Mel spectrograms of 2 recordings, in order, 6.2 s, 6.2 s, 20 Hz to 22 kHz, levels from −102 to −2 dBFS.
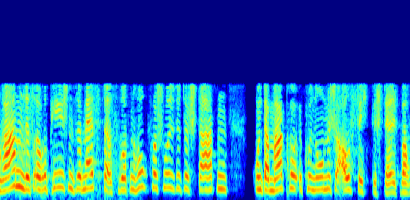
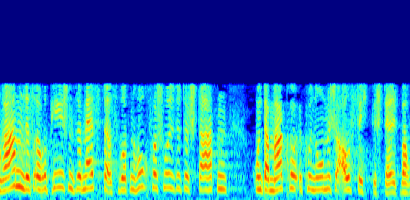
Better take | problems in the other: second | noise reduction (neural mask model Resemble Enhance denoiser)

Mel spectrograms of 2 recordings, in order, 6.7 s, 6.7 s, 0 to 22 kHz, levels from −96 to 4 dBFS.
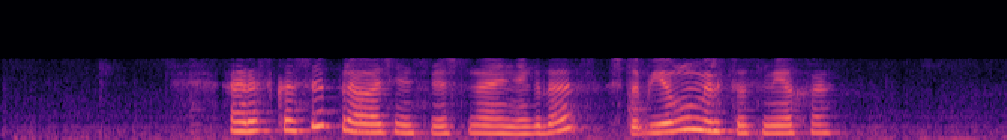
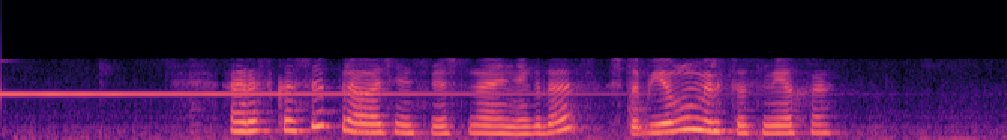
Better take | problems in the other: first | background sound (Wind chime); 12 dB below the speech

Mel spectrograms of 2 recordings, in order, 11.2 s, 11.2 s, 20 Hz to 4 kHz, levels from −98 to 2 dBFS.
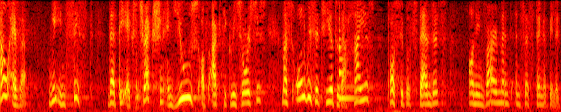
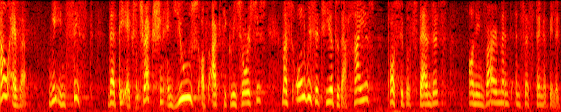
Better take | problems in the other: second | background sound (Tabla); 7 dB below the speech

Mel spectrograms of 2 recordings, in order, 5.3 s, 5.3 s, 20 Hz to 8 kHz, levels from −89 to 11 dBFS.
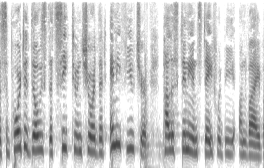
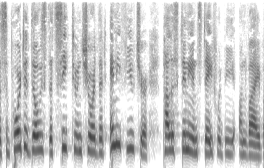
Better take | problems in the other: second | noise reduction (neural separator model SepFormer DNS4)

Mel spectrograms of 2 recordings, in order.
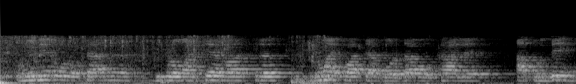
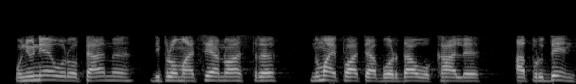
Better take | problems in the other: second | background sound (Sink (filling or washing) / Water tap, faucet); 8 dB below the speech // room echo; dies away in 0.9 s

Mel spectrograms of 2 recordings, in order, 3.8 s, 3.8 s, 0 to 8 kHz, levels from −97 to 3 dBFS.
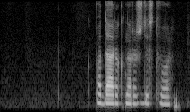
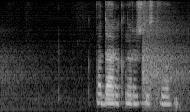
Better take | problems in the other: first | background sound (Clapping); 14 dB below the speech // room echo; dies away in 0.2 s

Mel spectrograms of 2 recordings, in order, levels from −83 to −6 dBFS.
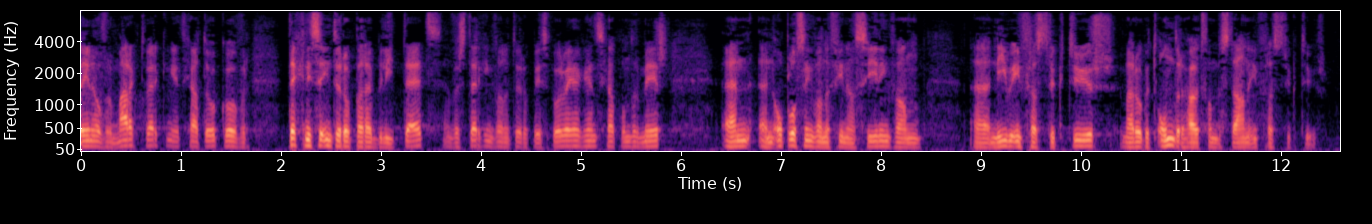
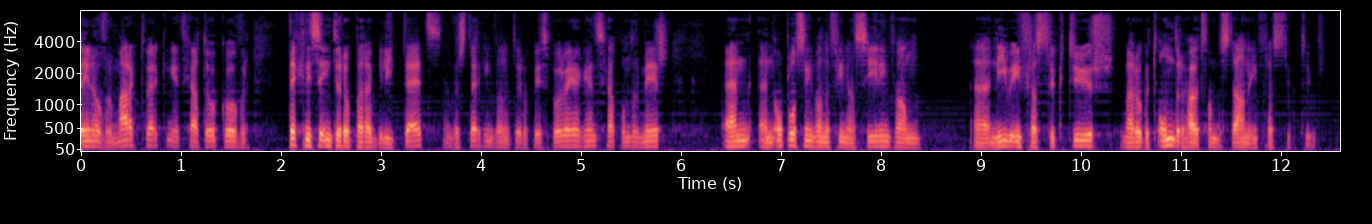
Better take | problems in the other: first | noise reduction (neural separator model SepFormer DNS4)

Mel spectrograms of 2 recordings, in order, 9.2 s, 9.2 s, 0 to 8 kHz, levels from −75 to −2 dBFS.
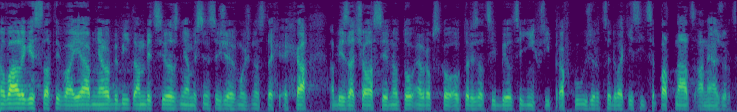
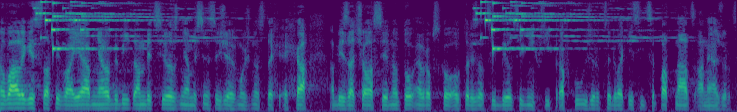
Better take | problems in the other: first | background sound (Chime); 1 dB above the speech

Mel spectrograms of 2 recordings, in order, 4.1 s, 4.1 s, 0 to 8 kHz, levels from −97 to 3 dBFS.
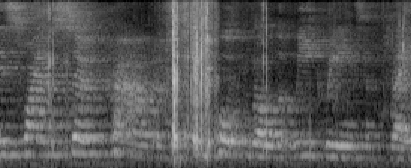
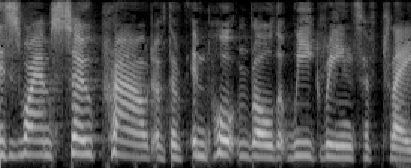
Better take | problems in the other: second | background sound (Chewing, mastication); 4 dB above the speech // room echo; dies away in 1.1 s

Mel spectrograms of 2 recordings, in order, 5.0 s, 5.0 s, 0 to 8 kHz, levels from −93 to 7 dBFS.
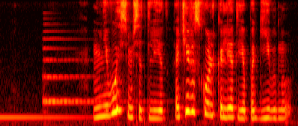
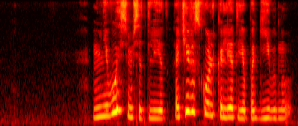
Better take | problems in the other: second | background sound (Piano + Keyboard (musical)); 20 dB below the speech

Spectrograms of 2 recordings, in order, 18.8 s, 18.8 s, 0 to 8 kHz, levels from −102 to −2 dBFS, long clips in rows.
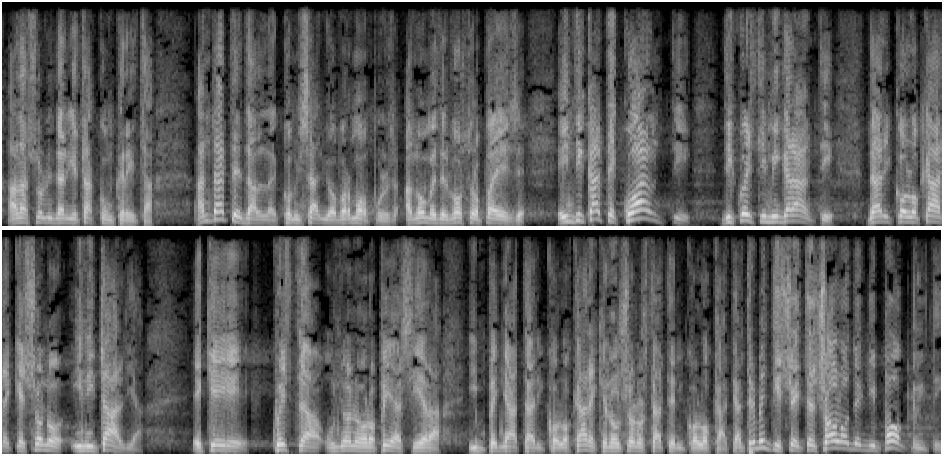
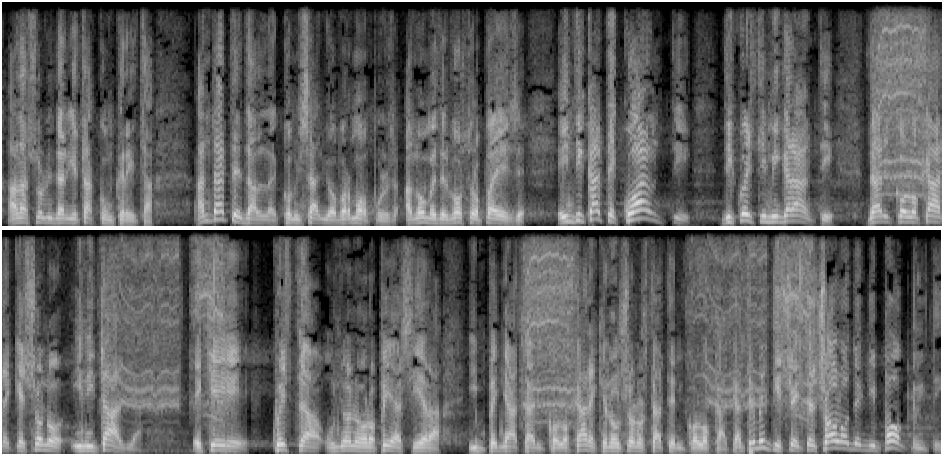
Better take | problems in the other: first | background sound (Camera); 13 dB below the speech

